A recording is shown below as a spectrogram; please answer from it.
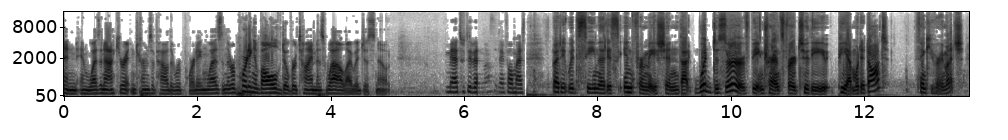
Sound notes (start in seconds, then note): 8.6 speaking in French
